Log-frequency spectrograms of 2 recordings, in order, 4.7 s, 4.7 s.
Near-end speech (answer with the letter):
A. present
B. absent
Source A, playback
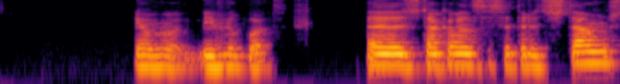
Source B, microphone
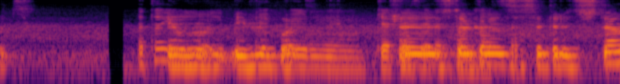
A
